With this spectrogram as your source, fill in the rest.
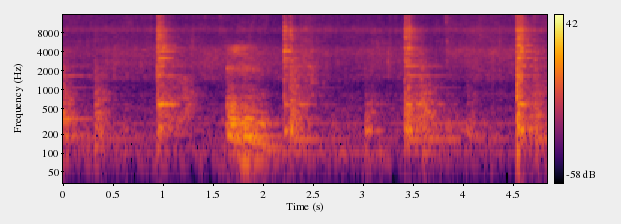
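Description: Pumpkin stir-fried in a pan with turmeric and chili powder: a steady background sizzle broken by several sharp scraping stirs of a spatula at irregular intervals, close and clear with no talking.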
